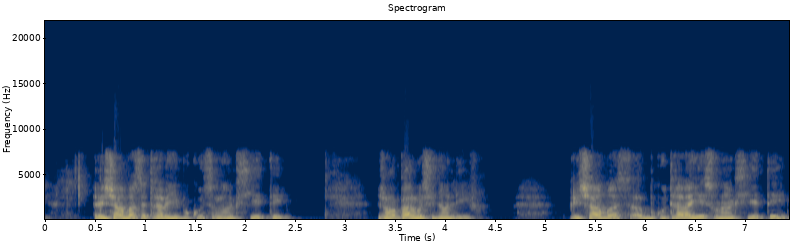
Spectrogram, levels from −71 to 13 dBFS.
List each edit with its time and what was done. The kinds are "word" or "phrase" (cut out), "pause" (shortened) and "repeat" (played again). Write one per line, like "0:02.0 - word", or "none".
none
